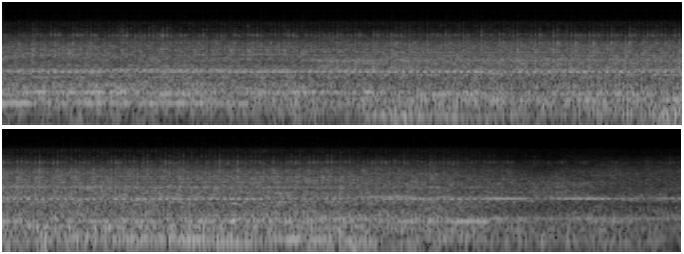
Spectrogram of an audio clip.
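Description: Engine ticking over at a fairly even idle with a steady mid-pitched hum, no stumbling or stalling; it runs fine now.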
